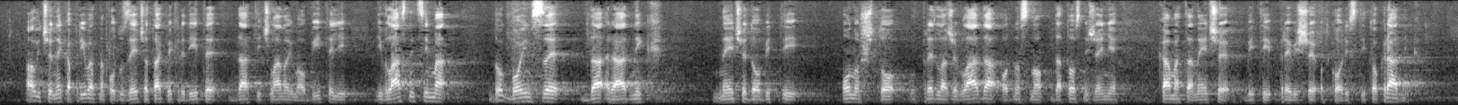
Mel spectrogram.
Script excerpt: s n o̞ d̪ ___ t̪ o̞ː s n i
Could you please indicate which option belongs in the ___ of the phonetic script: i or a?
a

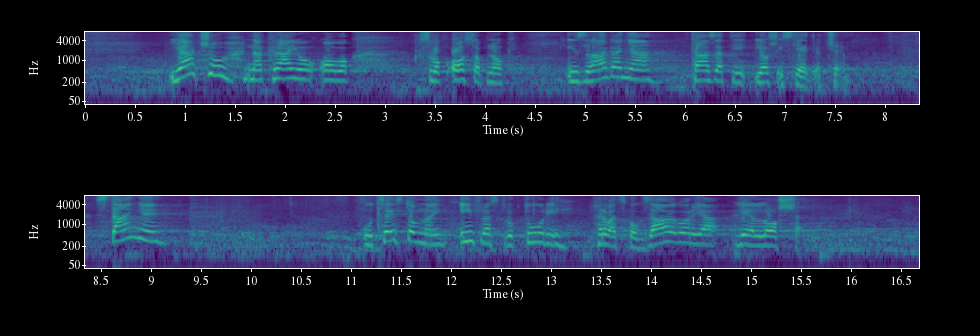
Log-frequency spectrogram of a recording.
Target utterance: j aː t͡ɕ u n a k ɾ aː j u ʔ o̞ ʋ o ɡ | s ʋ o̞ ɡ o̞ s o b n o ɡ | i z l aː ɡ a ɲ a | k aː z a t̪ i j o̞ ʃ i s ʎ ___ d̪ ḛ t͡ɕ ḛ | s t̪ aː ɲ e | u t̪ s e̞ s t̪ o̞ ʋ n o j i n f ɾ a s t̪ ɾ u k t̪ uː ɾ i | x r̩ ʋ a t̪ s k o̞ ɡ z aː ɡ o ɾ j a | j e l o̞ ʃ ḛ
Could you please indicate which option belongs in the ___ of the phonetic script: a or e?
e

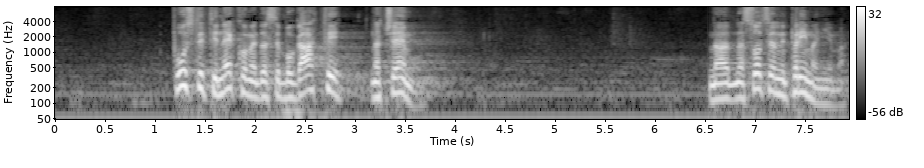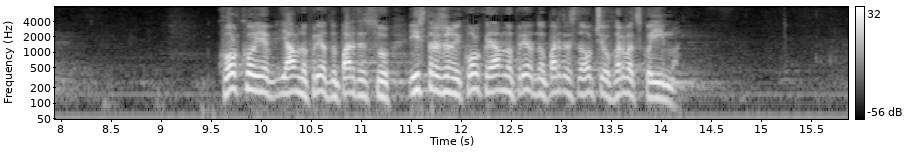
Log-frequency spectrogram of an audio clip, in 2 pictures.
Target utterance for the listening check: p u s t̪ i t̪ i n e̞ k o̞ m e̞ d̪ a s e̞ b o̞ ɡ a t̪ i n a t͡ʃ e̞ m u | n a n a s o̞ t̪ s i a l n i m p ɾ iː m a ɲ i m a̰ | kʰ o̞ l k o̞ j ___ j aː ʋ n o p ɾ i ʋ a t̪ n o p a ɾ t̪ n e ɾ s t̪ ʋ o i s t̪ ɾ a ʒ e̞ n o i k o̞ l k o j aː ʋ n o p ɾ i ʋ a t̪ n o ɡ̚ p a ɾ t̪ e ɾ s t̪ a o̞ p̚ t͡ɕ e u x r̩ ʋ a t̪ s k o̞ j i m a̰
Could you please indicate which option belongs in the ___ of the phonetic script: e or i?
e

